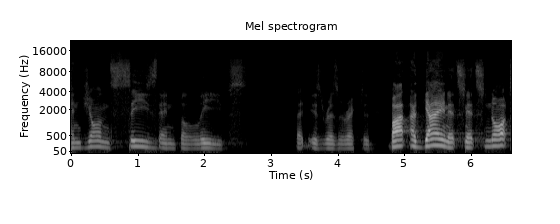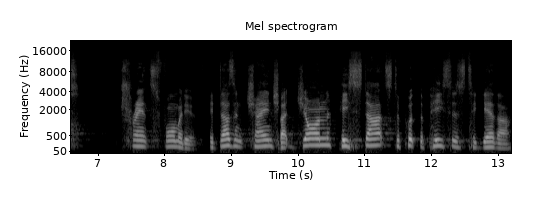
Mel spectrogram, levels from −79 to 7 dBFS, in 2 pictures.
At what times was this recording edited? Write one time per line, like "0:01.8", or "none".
0:01.3
0:03.5
0:04.6
0:05.9
0:08.6
0:09.7
0:10.6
